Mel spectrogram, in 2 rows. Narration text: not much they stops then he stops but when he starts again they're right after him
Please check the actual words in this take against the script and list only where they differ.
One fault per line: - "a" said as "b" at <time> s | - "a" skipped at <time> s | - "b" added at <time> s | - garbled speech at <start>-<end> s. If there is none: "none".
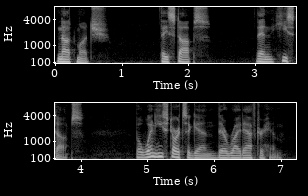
none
